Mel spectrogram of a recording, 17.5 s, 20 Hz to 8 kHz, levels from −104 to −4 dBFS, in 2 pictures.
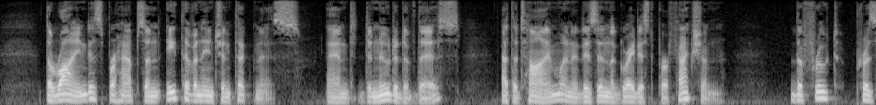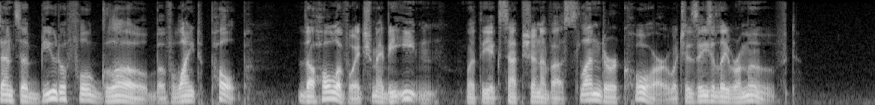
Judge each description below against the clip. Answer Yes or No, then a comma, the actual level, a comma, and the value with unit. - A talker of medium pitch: No, low, 100 Hz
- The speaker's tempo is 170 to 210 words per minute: Yes, average, 180 wpm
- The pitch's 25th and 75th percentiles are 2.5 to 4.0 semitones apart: No, average, 4.9 semitones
